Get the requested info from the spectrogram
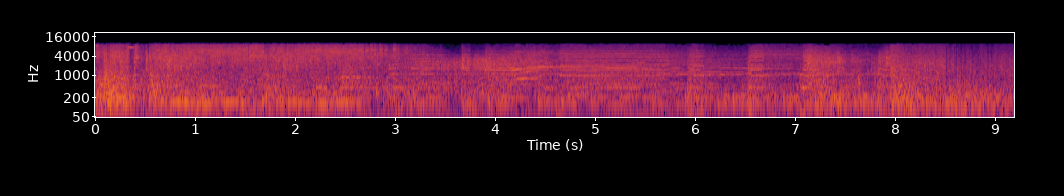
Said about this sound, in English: they wait for the bad guys to pass them before swinging around and rear-ending them off a cliff. The car explodes on the rocks below.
